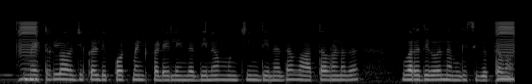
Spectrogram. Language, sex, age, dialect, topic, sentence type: Kannada, female, 25-30, Central, agriculture, statement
